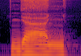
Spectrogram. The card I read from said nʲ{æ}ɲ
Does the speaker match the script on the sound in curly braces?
yes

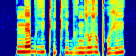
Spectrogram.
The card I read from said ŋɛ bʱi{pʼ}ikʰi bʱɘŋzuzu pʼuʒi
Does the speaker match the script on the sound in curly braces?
no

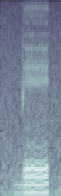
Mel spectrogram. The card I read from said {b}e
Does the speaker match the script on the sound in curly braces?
yes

